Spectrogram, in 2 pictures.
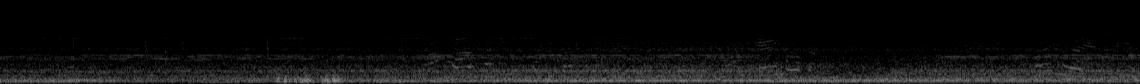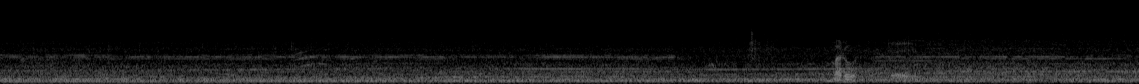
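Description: A gate motor hums steadily.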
